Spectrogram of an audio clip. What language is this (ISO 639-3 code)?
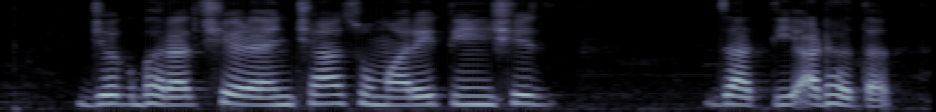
mar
